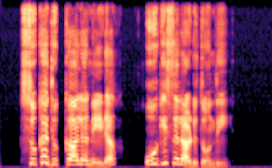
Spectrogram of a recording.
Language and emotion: Telugu, neutral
